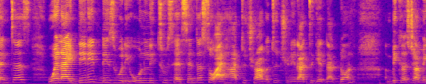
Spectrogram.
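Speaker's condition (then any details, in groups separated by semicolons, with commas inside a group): No condition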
